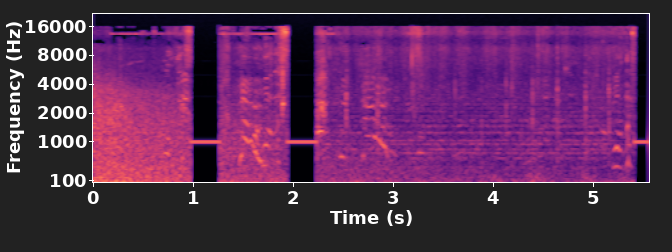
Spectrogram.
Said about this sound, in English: So that's Times Square. With everything peaceful yesterday until this sudden explosion that could be heard for blocks and blocks, sending hundreds of people running away in a total panic.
